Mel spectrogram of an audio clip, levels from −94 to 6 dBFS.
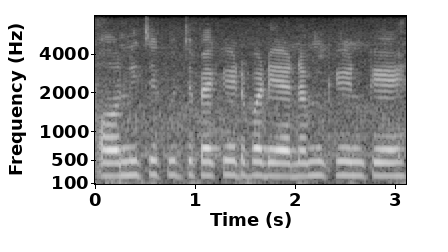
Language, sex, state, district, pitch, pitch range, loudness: Hindi, female, Rajasthan, Bikaner, 235 Hz, 230-240 Hz, -15 LUFS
